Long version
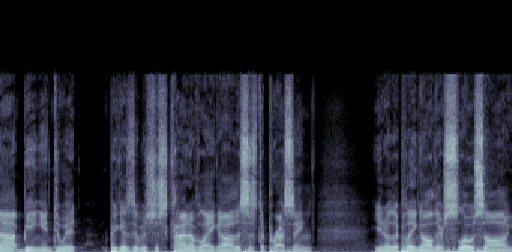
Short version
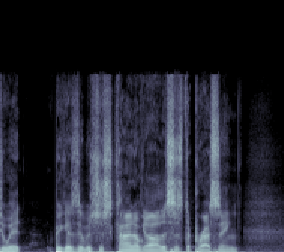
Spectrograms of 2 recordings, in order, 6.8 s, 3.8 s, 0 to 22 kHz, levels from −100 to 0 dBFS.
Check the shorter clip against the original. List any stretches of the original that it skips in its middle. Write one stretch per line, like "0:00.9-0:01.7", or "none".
0:02.6-0:02.9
